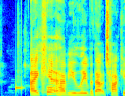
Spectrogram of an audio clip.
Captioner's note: beeps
